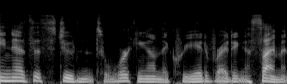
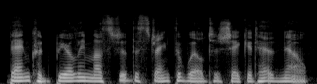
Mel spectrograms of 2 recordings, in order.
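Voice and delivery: usual speaking voice

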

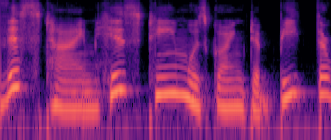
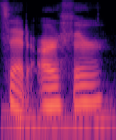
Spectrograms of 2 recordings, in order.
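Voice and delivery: usual speaking voice

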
